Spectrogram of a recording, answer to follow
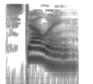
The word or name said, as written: stelling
